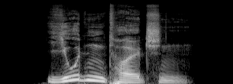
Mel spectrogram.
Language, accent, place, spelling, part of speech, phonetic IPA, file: German, Germany, Berlin, judenteutschen, adjective, [ˈjuːdn̩ˌtɔɪ̯t͡ʃn̩], De-judenteutschen.ogg
- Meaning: inflection of judenteutsch: 1. strong genitive masculine/neuter singular 2. weak/mixed genitive/dative all-gender singular 3. strong/weak/mixed accusative masculine singular 4. strong dative plural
